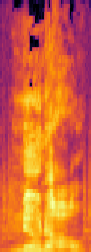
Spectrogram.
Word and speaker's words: Nuno: All right, once again, that's Nuno, because I mispronounced it in the beginning.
